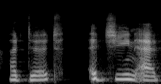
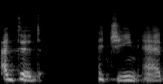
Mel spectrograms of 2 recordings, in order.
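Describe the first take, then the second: First: It is said in a forceful, angry way. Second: It is said in a calm, flat way. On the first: "It would be so great if she went, ... you don't want her to be too angry" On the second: "She's like"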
